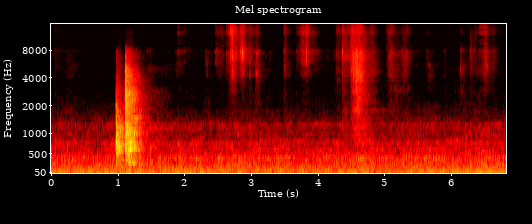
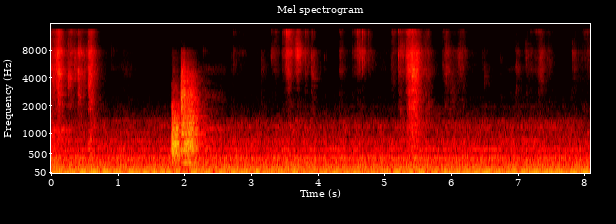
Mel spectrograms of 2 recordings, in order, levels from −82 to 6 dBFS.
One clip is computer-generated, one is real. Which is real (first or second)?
second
